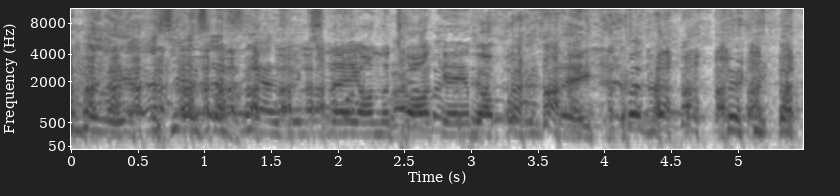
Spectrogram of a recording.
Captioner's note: laughter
